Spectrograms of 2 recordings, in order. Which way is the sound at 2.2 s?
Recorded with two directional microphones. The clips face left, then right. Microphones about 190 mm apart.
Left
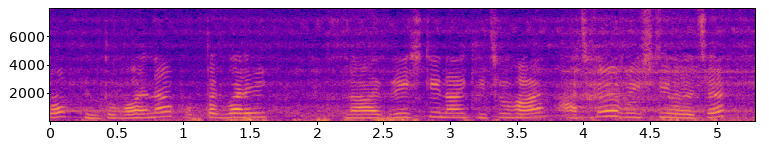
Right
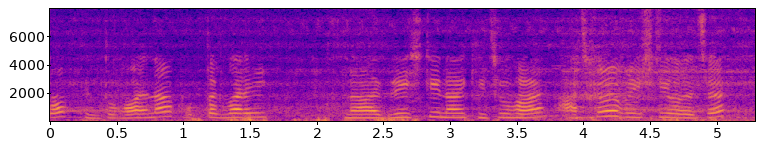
Centre (ahead or behind).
